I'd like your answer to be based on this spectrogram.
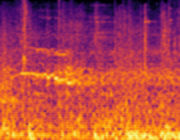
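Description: A horse in the Western video game Red Dead Online neighs and whinnies amid hoof clatter and steady game noise, fairly close and loud throughout the brief moment.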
